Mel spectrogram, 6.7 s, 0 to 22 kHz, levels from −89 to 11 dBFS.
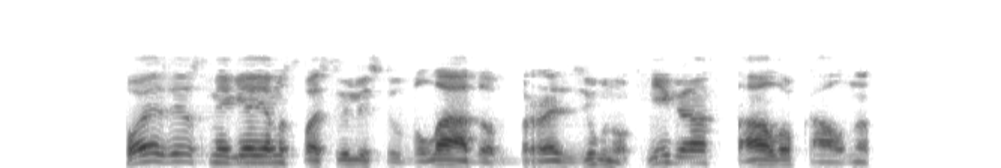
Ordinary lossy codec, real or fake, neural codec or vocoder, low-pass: AAC, 48 kbps; real; none; 5.4 kHz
